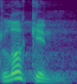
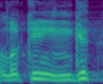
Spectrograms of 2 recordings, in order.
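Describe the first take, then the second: First: The word ends in an n without g. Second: The word ends with a clear ng sound. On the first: The speaker calls it right. "you don't put a G on that now" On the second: The speaker calls it wrong. "not looking"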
